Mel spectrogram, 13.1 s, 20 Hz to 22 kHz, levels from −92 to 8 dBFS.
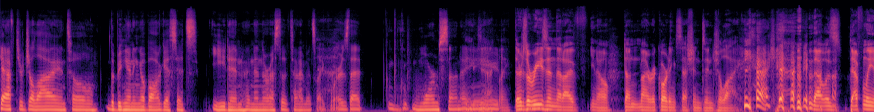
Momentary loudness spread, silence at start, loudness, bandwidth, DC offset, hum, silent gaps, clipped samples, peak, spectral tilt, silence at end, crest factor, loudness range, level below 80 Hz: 10 LU; 0 s; -22 LUFS; 14.5 kHz; under 0.1%; none; none; under 0.1%; -2 dBFS; -6 dB/octave; 0 s; 18 dB; 5 LU; -46 dBFS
